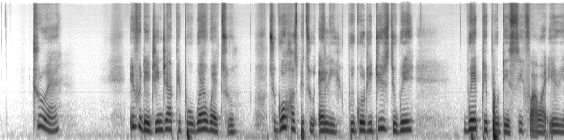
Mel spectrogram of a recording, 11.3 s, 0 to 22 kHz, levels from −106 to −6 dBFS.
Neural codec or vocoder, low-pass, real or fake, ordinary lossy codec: autoencoder, 48 kHz, 128 numbers a frame, DAC-VAE, trained on Japanese speech; none; fake; none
